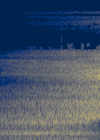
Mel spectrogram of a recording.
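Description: A rising whoosh sound effect (a riser): a rush of noise that swells steadily louder and higher in pitch, over a steady low hum.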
